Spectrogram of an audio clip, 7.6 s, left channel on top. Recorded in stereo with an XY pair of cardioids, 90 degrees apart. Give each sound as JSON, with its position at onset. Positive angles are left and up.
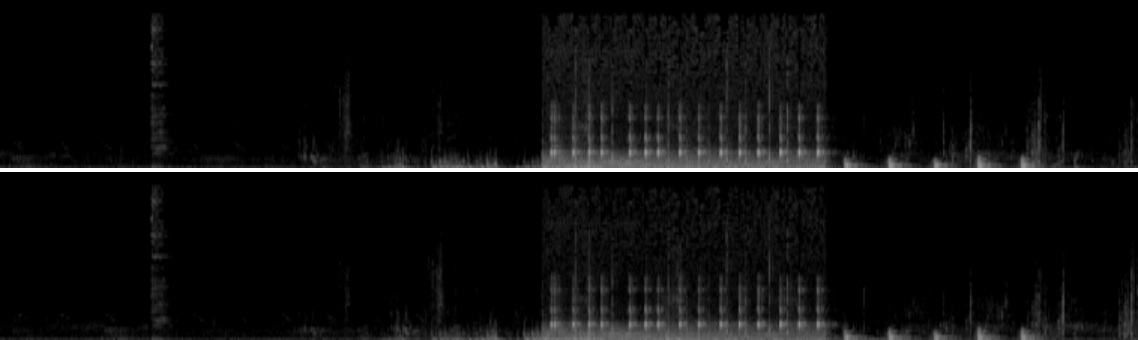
{"t": 1.0, "sound": "a clunk", "azimuth_deg": 15, "distance_m": 5.0}
{"t": 3.6, "sound": "typing on a keyboard", "azimuth_deg": 25, "distance_m": 1.2}
{"t": 5.6, "sound": "knocking", "azimuth_deg": 20, "distance_m": 1.3}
